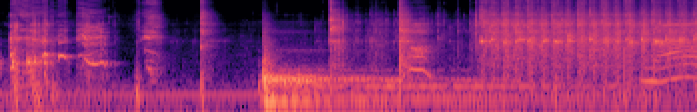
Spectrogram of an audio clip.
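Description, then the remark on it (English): A few clinks and clatters as ice is added, then a cocktail shaker full of ice, held next to the microphone, rattles in a fast, steady, rhythmic shake that continues loudly to the end, with brief talking early on. “Oh, shaking. Get that shit next to the mic. Yeah. Here's some ice.”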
